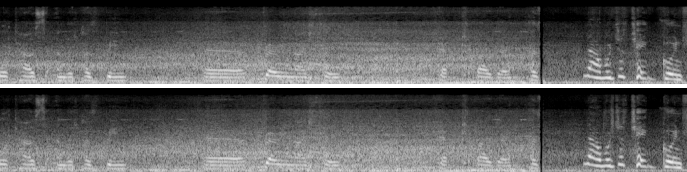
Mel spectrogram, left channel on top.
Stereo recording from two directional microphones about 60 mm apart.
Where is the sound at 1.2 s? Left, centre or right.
Centre.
